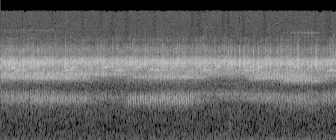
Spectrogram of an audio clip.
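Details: Night chorus of tree frogs in a North Carolina backwoods swamp: continuous shrill trilling from many callers, and a mid-pitched voice that swells for about a second around the middle before easing back into the steady wall of sound.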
